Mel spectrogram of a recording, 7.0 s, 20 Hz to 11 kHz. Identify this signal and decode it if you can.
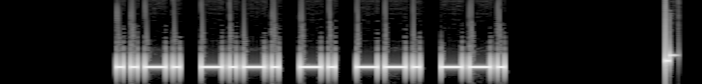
Morse code, heard as a keyed tone, about 17 wpm, 700 Hz. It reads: FCNGG
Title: Code Groups - 5 Letters - 17wpm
